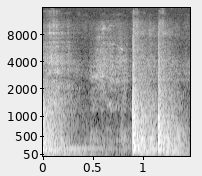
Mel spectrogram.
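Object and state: Sound-deadened van door panel, damped.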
